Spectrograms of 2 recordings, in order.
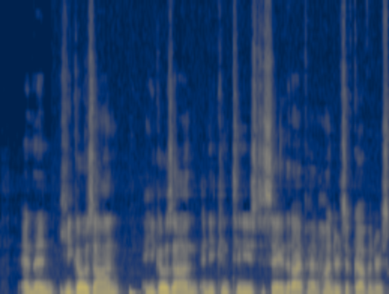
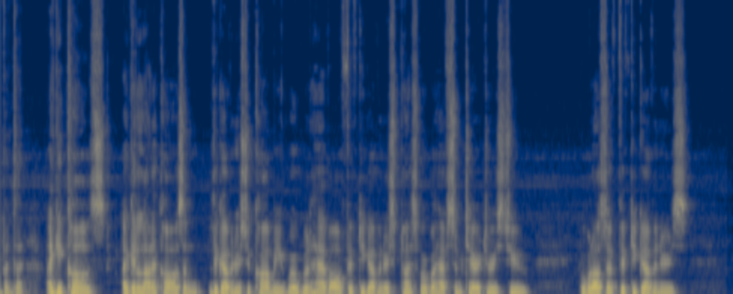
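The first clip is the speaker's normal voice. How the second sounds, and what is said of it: Imitates another person's voice. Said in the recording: “I'm going to attempt a poor impersonation”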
